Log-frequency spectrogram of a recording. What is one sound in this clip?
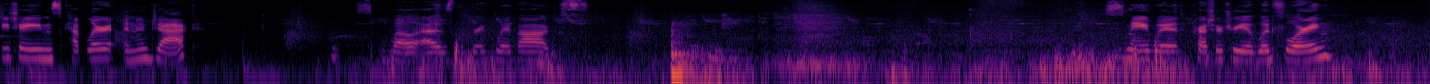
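A woman speaks calmly close by, in short phrases.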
